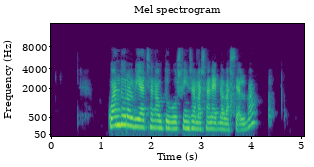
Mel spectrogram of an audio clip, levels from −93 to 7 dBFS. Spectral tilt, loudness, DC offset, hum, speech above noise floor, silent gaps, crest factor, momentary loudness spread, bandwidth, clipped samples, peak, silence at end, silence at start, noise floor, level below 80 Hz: -6 dB/octave; -17 LUFS; under 0.1%; none; 44 dB; none; 18 dB; 10 LU; 7.8 kHz; under 0.1%; -2 dBFS; 0.65 s; 1.15 s; -61 dBFS; -62 dBFS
